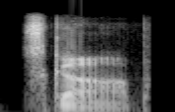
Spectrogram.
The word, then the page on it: scarp: British English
